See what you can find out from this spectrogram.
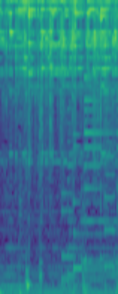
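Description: A bunch of two keys on a keyring, lost in a shared taxi (colectivo), jangles: a bright, continuous metallic clinking and rattling that shimmers throughout the short moment with no voices.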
